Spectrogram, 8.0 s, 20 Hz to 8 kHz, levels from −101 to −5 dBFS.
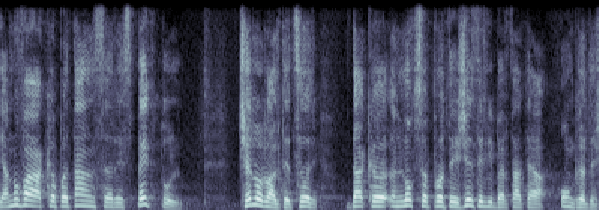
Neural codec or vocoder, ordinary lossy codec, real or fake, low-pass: codec, 16 kHz, 4 kbps, FunCodec, trained on Chinese and English, 50 frames a second; none; fake; none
